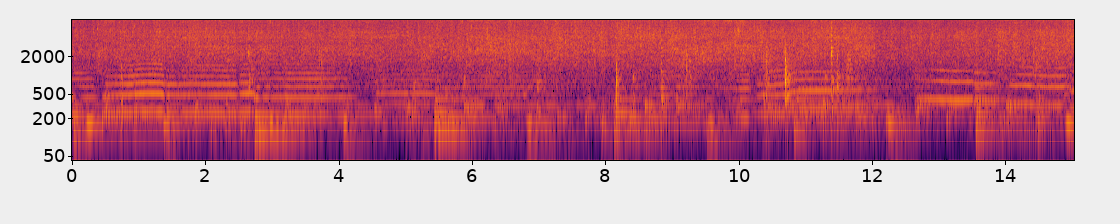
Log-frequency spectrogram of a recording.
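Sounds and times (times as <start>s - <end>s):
food sizzling in a frying pan: 0.0s - 15.0s
spatula clacking against a pan: 6.9s - 9.6s, 10.3s - 11.8s.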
